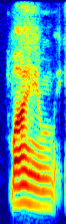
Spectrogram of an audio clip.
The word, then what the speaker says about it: Mayim: Did I say that properly? – Mayim? Actually, Mayim, yeah, Vega. It's Hebrew, means water.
